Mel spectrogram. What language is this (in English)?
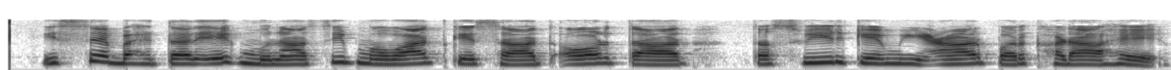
Urdu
